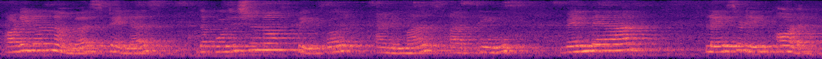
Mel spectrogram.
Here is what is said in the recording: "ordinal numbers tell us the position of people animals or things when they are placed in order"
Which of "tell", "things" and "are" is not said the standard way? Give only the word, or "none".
things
